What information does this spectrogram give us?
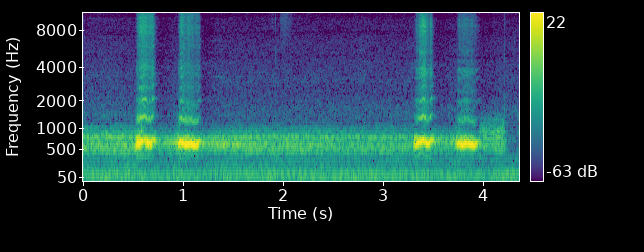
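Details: An Australian Boobook (Ninox boobook) in south-east Queensland gives its typical call, two soft, mellow two-note 'boo-book' hoots, the second note slightly lower, about three seconds apart over steady background hiss.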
